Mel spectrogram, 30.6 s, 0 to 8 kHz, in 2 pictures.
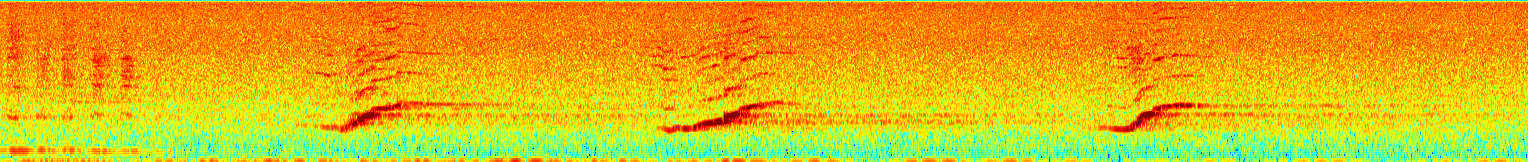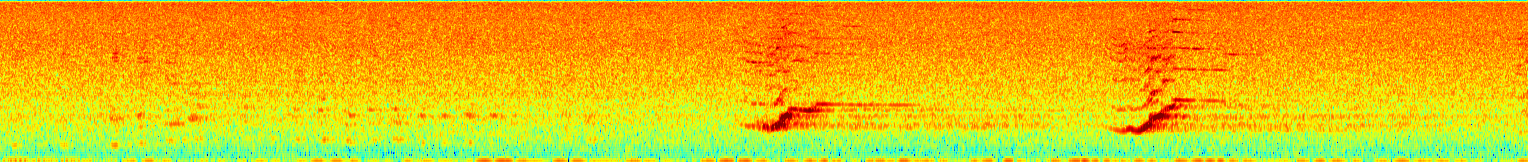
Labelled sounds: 3.1	4.5	humpback whale, 0.80 to 7.5 kHz
6.5	7.9	humpback whale, 0.80 to 5.0 kHz
11.3	12.0	humpback whale, 0.80 to 3.1 kHz
22.7	23.7	humpback whale, 0.80 to 3.9 kHz
26.4	27.8	humpback whale, 0.80 to 3.5 kHz

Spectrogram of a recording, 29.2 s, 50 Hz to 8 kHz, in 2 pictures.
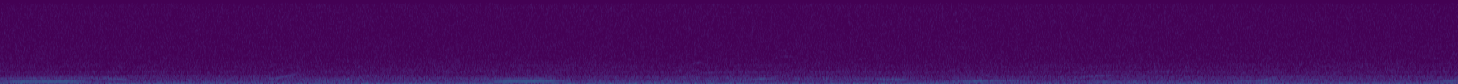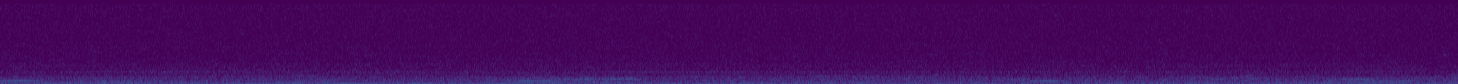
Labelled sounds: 2.8	3.1	humpback whale, 0.80 to 1.1 kHz
10.8	11.1	humpback whale, 0.80 to 0.96 kHz

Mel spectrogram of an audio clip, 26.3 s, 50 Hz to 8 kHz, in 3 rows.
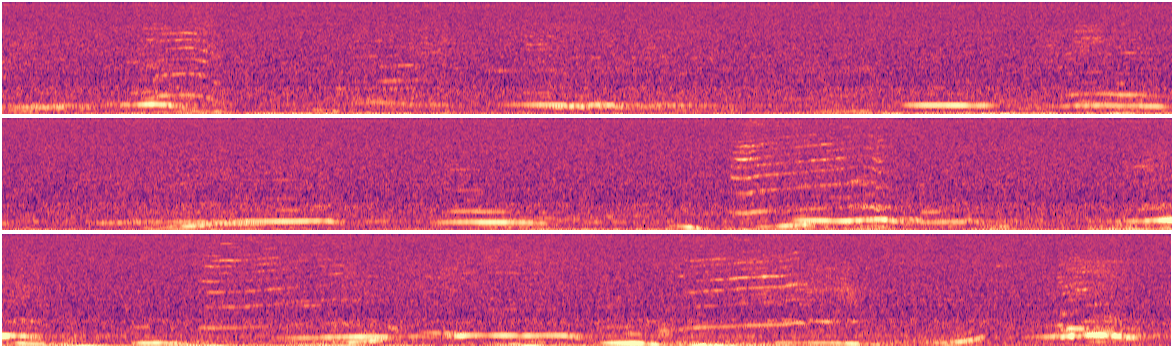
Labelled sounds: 1.1	1.6	humpback whale, 0.93 to 3.5 kHz
12.2	12.4	humpback whale, 0.99 to 1.2 kHz
14.2	15.3	humpback whale, 0.96 to 4.0 kHz
19.0	20.0	humpback whale, 1.1 to 4.0 kHz
22.7	23.6	humpback whale, 1.6 to 4.1 kHz

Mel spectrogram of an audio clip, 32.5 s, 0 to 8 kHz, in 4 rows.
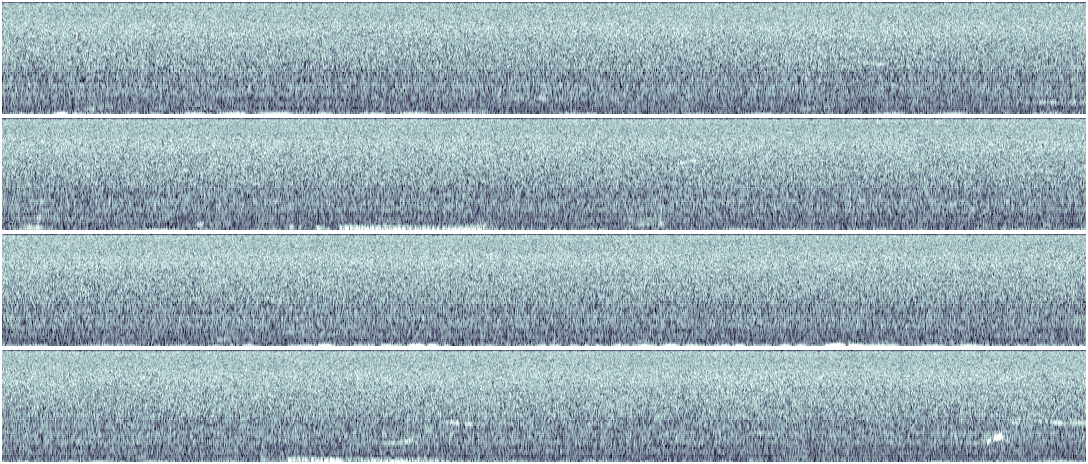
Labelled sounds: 32.1	32.5	humpback whale, 0.99 to 1.2 kHz

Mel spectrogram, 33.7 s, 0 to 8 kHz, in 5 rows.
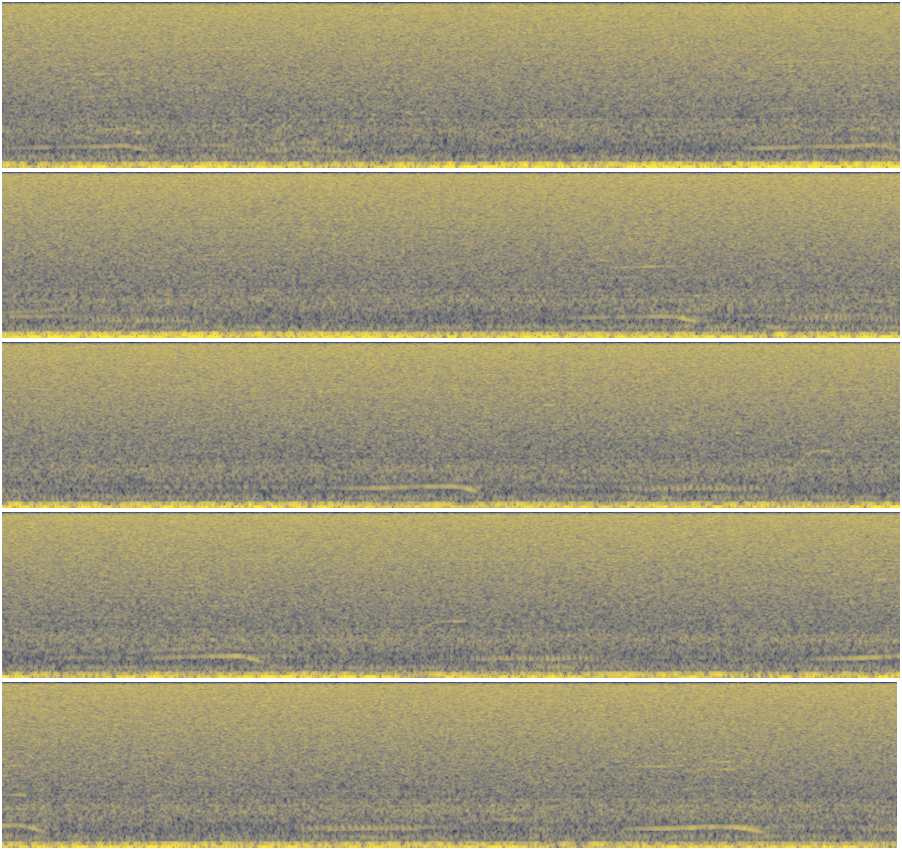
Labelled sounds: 31.7	32.0	humpback whale, 1.7 to 1.9 kHz

